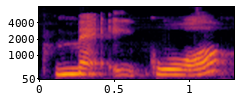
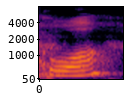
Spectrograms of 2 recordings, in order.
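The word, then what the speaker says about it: 美国: 美国 I remember I struggled so much with this because it's very awkward to make the third tone. Third tone and the second tone. Right? After each other, yeah. 美国 And I would just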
